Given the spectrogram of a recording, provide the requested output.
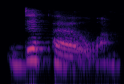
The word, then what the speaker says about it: depot: It is also not pronounced in a way recently borrowed words from French, as in bouquet or depot.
